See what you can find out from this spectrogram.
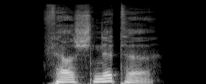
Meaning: first/third-person singular subjunctive II of verschneiden
- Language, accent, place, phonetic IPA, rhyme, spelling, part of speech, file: German, Germany, Berlin, [fɛɐ̯ˈʃnɪtə], -ɪtə, verschnitte, verb, De-verschnitte.ogg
